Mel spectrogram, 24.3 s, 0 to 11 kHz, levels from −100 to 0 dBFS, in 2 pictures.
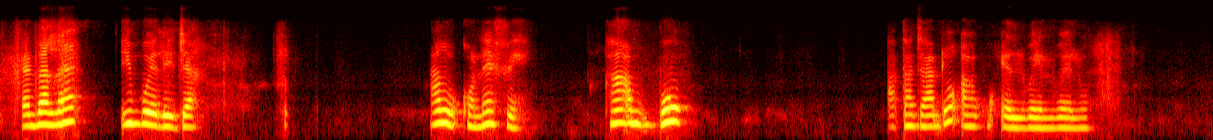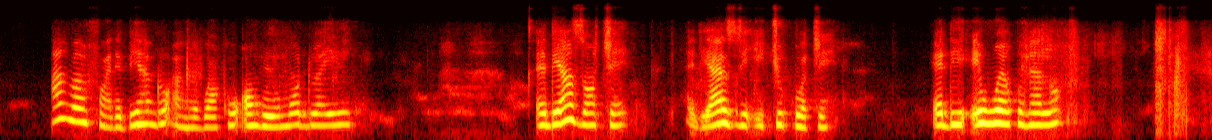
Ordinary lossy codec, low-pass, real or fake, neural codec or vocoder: Opus, 16 kbps; 7.2 kHz; fake; codec, 16 kHz, 0.8 kbps, ZipCodec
